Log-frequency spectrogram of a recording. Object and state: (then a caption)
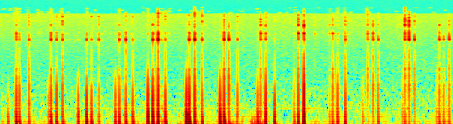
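Solid wooden ball tapped and scratched with nails. Fingernails tap and scratch a solid ball of pale pine wood, making a rapid series of short, dry clicks with bright high tops and almost no ring. Light scratching fills the gaps over a low, steady rumble.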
